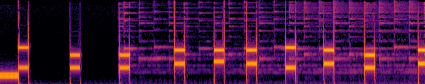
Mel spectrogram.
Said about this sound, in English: Okay, here we go. Dialing at random.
